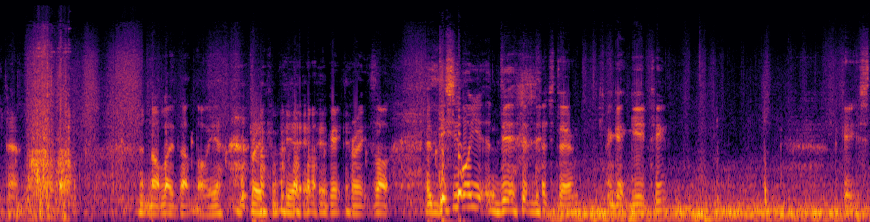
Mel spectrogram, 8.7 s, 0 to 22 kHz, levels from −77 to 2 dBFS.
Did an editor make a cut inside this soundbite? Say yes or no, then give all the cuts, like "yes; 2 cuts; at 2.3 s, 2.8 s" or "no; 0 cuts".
yes; 2 cuts; at 0.9 s, 5.4 s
